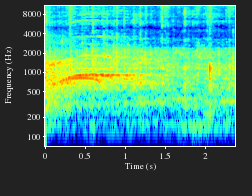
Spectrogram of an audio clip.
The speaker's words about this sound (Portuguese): Palmas para eles, por favor.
